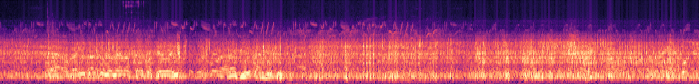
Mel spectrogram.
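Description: Static hisses steadily from a radio speaker.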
